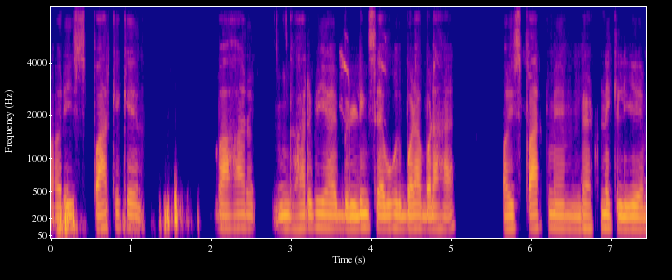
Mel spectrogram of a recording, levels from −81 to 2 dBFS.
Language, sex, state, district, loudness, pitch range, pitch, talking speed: Hindi, male, Chhattisgarh, Korba, -22 LUFS, 115-120 Hz, 115 Hz, 160 wpm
